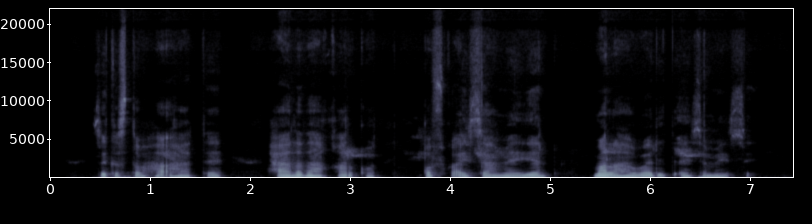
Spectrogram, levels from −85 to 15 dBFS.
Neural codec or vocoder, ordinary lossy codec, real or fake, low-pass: none; none; real; none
